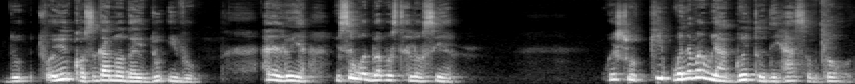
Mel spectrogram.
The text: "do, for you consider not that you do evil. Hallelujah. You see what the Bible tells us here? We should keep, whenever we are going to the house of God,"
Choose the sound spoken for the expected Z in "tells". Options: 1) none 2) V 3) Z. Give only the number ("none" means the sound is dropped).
1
